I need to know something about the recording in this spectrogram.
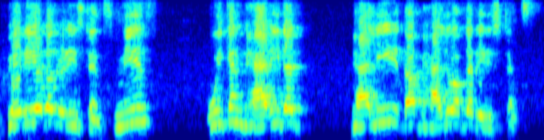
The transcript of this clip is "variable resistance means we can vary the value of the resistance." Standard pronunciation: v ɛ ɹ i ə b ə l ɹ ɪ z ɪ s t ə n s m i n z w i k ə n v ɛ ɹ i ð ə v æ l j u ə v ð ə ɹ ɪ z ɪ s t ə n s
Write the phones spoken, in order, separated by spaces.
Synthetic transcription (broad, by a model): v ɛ ɹ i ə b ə l ɹ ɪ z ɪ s t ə n s m i n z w i k ə n b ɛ ɹ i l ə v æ l j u ə v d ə ɹ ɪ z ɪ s t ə n s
